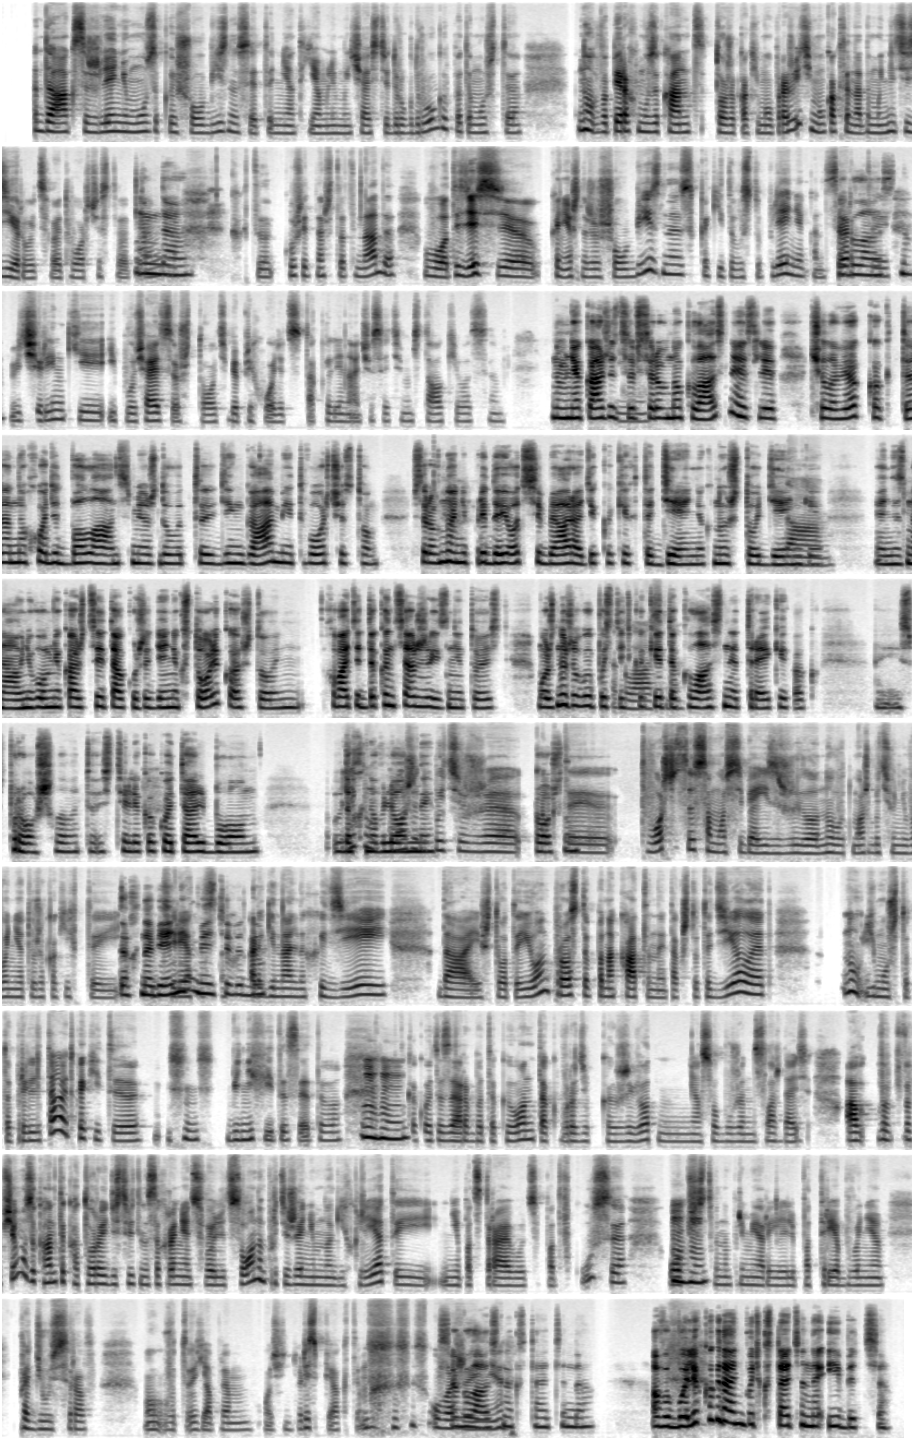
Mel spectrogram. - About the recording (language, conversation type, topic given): Russian, unstructured, Какую роль играет музыка в твоей жизни?
- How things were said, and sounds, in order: chuckle; chuckle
